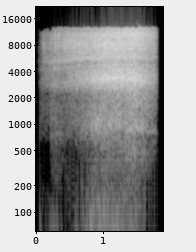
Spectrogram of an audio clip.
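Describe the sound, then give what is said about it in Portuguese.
A snake gives one long, steady hiss lasting almost two seconds, harsh and airy, swelling slightly louder before cutting off abruptly. No voices accompany it. “Nasci uma serpente monstruosa.”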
